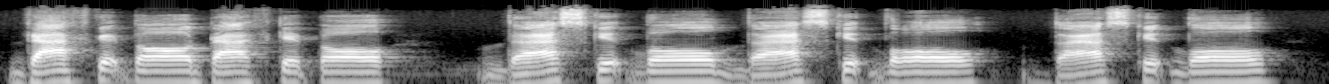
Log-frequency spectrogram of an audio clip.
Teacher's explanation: for a word like basketball, you replace the B's with D's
